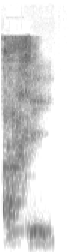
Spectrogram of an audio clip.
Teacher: me doy cuenta de que tiene la mayor fuerza de voz en ji, que es la final, ¿no? La sílaba final, la última sílaba. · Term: palabras agudas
